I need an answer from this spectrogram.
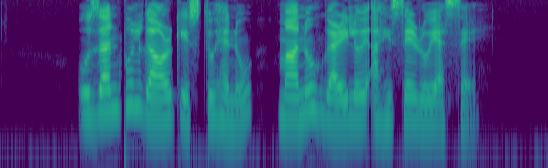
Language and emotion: Assamese, neutral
